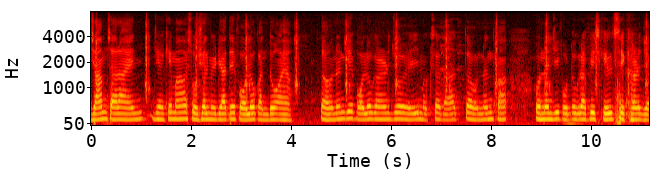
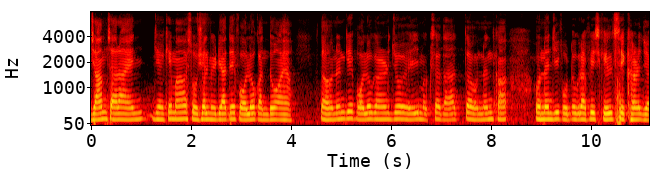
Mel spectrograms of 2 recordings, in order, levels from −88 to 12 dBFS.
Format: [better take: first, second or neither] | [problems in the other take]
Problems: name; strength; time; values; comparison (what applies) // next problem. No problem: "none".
second | background sound (Clock); 19 dB below the speech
